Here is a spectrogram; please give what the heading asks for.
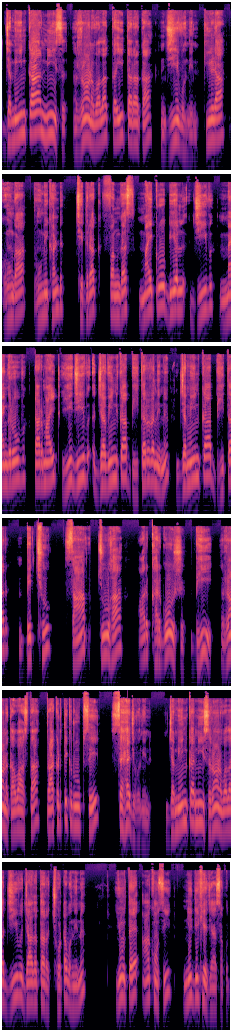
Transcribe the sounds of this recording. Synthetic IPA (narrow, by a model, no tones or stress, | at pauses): d͡ʒɐmiːnkaniːsɾəɽ̃ʋaːlakɐit̪ɐɾəɦkad͡ʒiːʋõnd̪ɪnkiːɽaɡʱõːŋɡabʱuːmikʰə̃ɳɖ | t͡ʃʰɪd̪ɾəkfɐ̃ŋɡəsmaːɪkɾoːbijəld͡ʒiːʋmɛ̃ːŋɡɾoːbʈɐɾmaːɪʈjid͡ʒiːʋd͡ʒɐmiːnkabʱiːt̪əɾɾə̃nd̪ɪnd͡ʒɐmiːnkabʱiːt̪əɾ | bɪːt͡ʃʰu | sãːpʰt͡ʃuːɦa | ɔːɾkʰəɾɡoːʃbʱi | ɾəɽ̃kaʋaːst̪apɾaːkɾɪt̪ɪkɾuːpse | sɛɦəd͡ʒɦõ̰nd̪ɪ̰n | d͡ʒɐmiːnkaniːsɾəɽ̃ʋaːlad͡ʒiːʋd͡ʒjaːd̪at̪əɾt͡ʃʰoːʈaʋõnd̪ɪn | jũːt̪eãːkʰõsi | nid̪ɪkʰed͡ʒaːsɐkd̪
